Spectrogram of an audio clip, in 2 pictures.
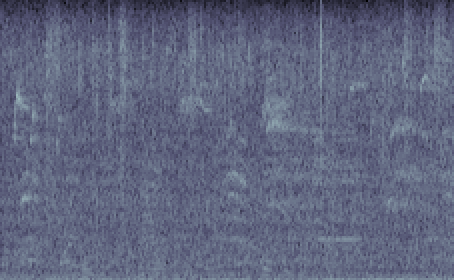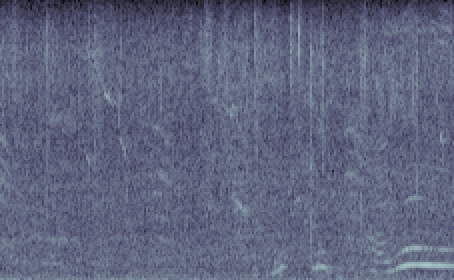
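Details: African wild hunting dogs at London Zoo, playing and mating: soft scattered chatter, then sharp rising whining yelps near the end, over steady background talk of zoo visitors.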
